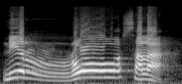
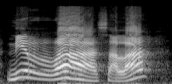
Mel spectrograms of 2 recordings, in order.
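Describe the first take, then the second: First: "nirro" slow with a rounded O; second wrong take. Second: "Nirra" slow with an A vowel; wrong take. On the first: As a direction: show "nirro" as wrong too. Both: Shown as a demonstration.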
